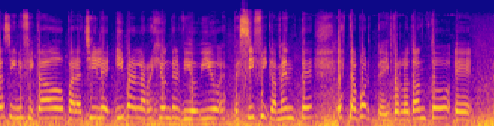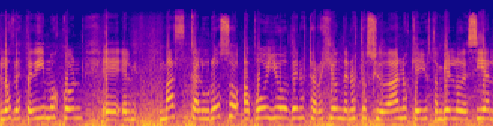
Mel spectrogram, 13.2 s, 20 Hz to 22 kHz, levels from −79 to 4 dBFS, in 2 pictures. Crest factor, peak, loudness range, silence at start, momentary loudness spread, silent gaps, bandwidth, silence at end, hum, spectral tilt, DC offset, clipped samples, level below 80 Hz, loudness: 8 dB; 0 dBFS; 1 LU; 0 s; 3 LU; none; 16 kHz; 0 s; none; -5 dB/octave; under 0.1%; 0.4%; -20 dBFS; -10 LUFS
